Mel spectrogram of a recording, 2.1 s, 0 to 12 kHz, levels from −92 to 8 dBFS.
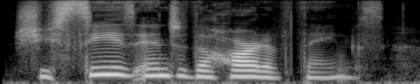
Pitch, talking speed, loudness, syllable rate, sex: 210 Hz, 200 wpm, -17 LUFS, 4.3 syllables/s, female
